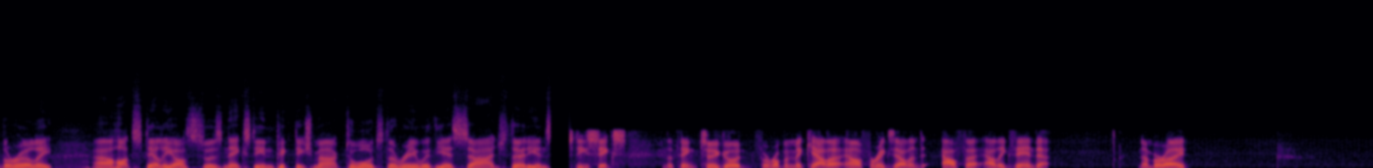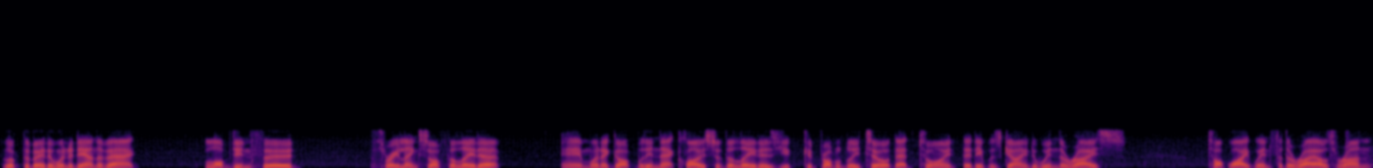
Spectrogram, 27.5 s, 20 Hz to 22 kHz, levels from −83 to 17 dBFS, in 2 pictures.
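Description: At 5.49 s a 200 ms gap precedes duller, band-limited sound with nothing above 4.9 kHz and a new, faint noise floor, likely an input switched to a poorer device.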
